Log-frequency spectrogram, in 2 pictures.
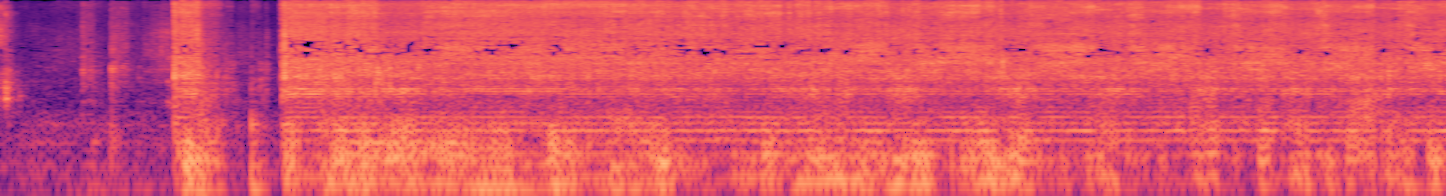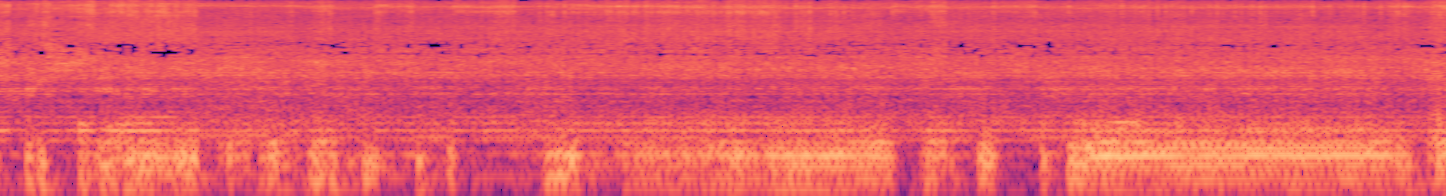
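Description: A Bosch electric hand mixer switches on about two seconds in and runs steadily, its wire whisk beaters whipping cream in a plastic bowl. A few light clicks come just before it starts.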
